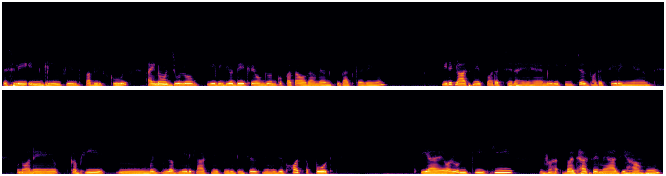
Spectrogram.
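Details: Adult woman who has stammered since early childhood, speaking Hindi and English; stuttering.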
